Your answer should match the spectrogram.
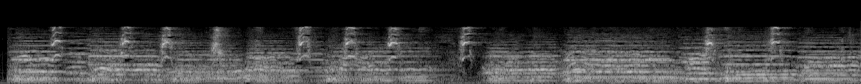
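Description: Dogs bark repeatedly in short, sharp bursts over a steady stretch of patriotic songs playing outdoors at the 4th of July Mutt Strut in Moscow's Friendship Square at midday on the 4th of July, with the barks coming at a fairly regular rhythm.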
